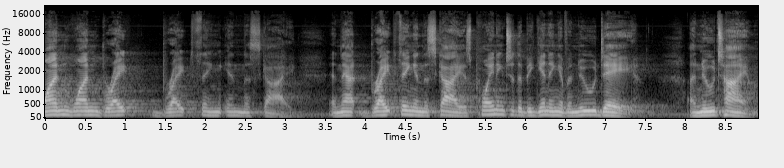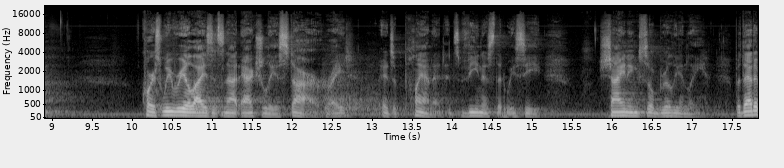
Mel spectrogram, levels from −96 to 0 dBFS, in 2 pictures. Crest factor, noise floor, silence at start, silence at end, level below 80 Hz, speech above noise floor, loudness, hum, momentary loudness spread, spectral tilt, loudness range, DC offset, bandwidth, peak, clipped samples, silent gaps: 22 dB; -58 dBFS; 0 s; 0 s; -68 dBFS; 27 dB; -31 LUFS; none; 18 LU; -4 dB/octave; 7 LU; under 0.1%; 18 kHz; -10 dBFS; under 0.1%; none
